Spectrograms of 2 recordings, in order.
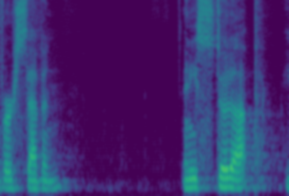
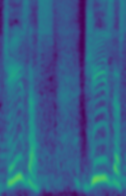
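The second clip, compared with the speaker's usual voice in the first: higher, louder calling of his name; pestering call; 7 semitones higher, 5 dB louder than usual. Retold or imitated. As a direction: keep calling Jesus to get his attention. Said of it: "they're like".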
